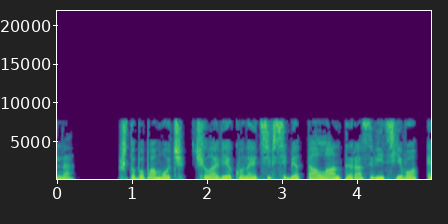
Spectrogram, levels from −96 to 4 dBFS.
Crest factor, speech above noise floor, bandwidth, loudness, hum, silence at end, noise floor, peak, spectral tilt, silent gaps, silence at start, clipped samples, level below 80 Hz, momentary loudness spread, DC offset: 12 dB; over 73 dB; 8.2 kHz; -18 LUFS; none; 0 s; under -90 dBFS; -6 dBFS; -5.5 dB/octave; 0.29-0.80 s, 1.72-1.79 s, 4.81-4.93 s; 0 s; under 0.1%; -32 dBFS; 5 LU; under 0.1%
